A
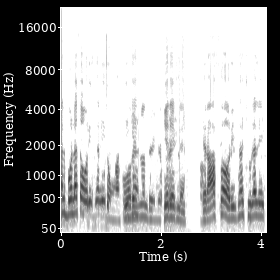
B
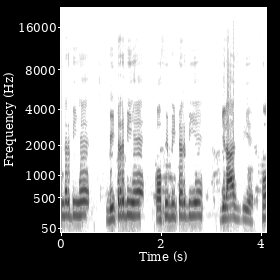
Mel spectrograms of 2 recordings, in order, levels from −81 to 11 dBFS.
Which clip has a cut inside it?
A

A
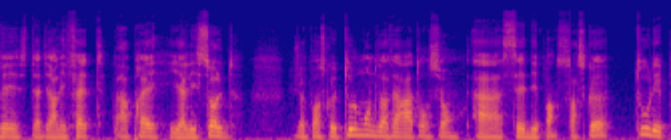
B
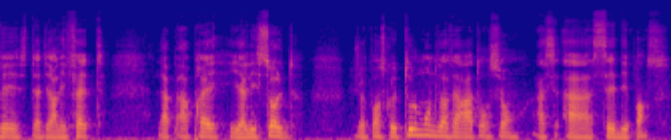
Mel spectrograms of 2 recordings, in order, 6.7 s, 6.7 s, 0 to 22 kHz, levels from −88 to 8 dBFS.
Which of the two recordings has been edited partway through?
A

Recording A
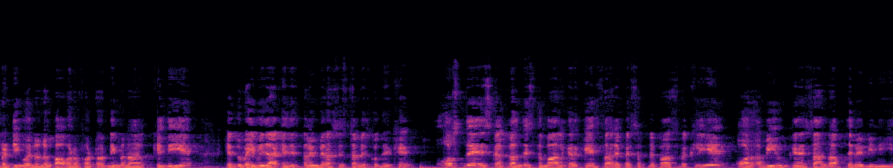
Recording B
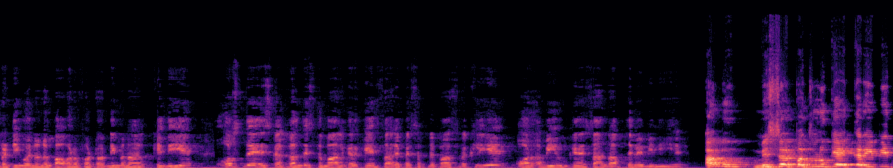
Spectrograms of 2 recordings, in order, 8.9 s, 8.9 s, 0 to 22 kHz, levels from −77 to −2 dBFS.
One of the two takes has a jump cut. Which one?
B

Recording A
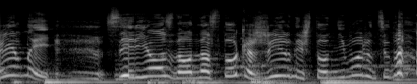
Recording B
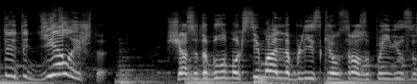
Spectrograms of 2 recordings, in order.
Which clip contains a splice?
B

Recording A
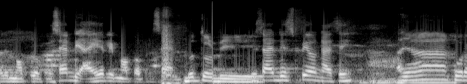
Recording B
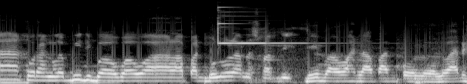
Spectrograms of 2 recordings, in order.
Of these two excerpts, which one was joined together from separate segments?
A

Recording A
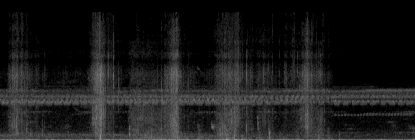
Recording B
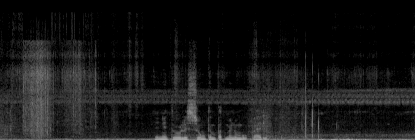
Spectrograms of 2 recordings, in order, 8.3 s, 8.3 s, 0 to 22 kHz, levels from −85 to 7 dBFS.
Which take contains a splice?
A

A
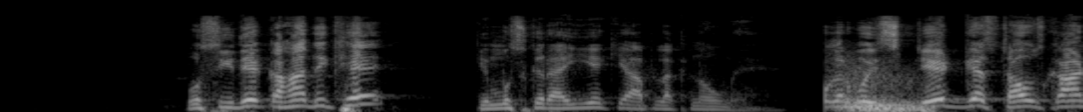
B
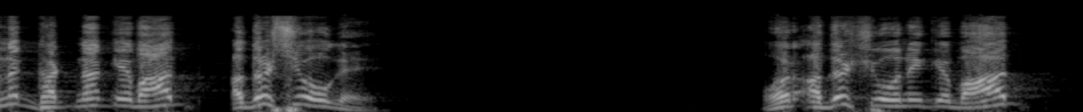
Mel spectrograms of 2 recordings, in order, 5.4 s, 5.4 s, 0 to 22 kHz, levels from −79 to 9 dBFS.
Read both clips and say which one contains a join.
A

